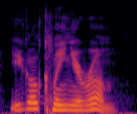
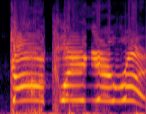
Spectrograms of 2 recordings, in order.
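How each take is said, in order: First: It sounds calm and controlled. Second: It sounds angry and explosive.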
